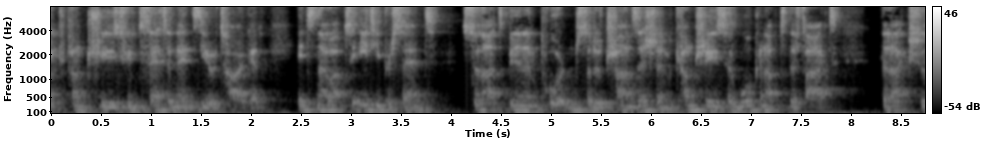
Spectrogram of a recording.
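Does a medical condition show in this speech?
No.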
